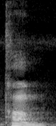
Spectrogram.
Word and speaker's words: thumb: अब इसी प्रकार से नेक्स्ट देखिएगा, THUMB को थंब नहीं पढ़ते हैं, इसको पढ़ते हैं थम। ठीक है, बी साइलेंट है।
